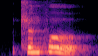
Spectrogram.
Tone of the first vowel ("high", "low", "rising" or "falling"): high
